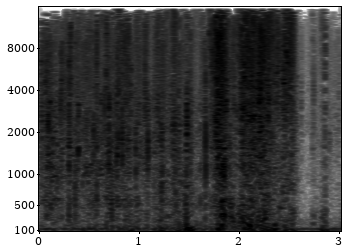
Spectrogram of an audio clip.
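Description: A sheet of paper with a note written on it, brought as a present, is crinkled and handled. It gives a dense, crackly rustle that runs steadily for about two and a half seconds before dropping to a quieter tail. No one speaks.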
